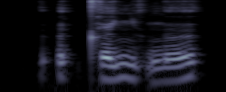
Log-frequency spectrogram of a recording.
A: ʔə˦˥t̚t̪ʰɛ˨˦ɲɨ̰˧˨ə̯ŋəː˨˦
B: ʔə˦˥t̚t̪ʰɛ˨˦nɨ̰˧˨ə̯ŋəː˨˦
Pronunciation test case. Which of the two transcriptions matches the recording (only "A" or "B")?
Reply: A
